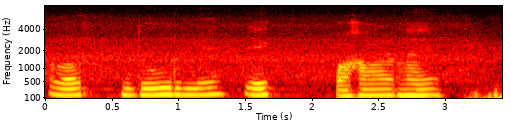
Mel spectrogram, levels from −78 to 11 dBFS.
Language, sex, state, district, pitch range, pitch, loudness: Hindi, male, Chhattisgarh, Raipur, 145-160 Hz, 155 Hz, -16 LUFS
